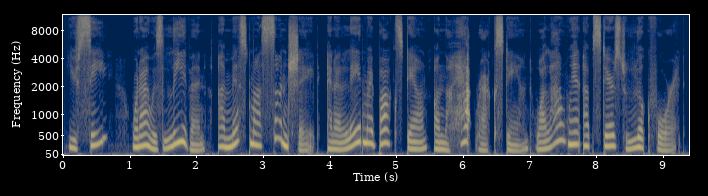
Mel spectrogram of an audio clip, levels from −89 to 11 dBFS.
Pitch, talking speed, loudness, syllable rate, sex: 230 Hz, 185 wpm, -21 LUFS, 4.1 syllables/s, female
